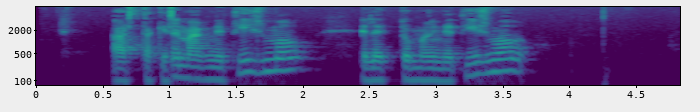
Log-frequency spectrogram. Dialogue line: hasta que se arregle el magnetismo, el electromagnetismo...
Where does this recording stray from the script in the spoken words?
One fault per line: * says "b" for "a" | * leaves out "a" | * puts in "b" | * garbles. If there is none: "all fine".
* leaves out "se arregle"
* leaves out "el"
